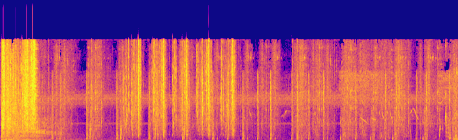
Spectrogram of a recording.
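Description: Shells click into a shotgun as it is reloaded.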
